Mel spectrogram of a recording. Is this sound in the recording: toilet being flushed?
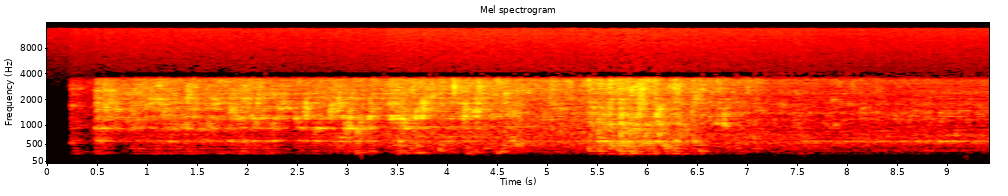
yes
